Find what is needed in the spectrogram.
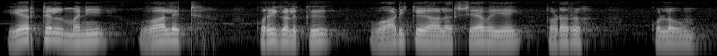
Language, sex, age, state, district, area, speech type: Tamil, male, 60+, Tamil Nadu, Krishnagiri, rural, read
